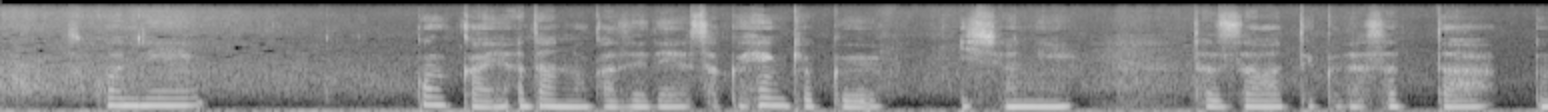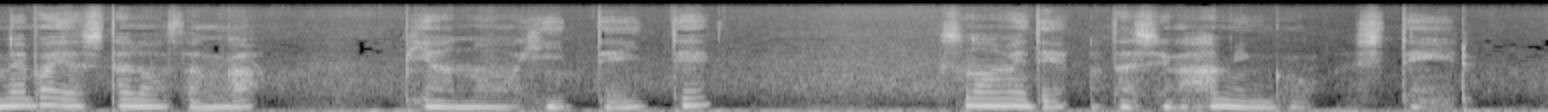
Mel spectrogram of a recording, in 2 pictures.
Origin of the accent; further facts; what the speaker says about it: Kyoto, Japan; そして京都出身で ですね。父親が京都の人で母親は東京の人です。子供の頃からカトリックの学校に行って、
